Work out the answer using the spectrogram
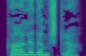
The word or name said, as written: ಕಾಲದಂಷ್ಟ್ರ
